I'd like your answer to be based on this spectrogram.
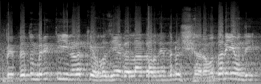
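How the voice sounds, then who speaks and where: A young man with a Punjabi accent, acting a grieving widower and father who talks quickly and earnestly. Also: a little high, steady tone, lightly acted. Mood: angry. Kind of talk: village drama acting. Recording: echoey room with loud background music.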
